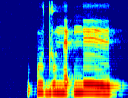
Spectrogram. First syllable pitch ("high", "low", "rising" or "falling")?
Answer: falling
